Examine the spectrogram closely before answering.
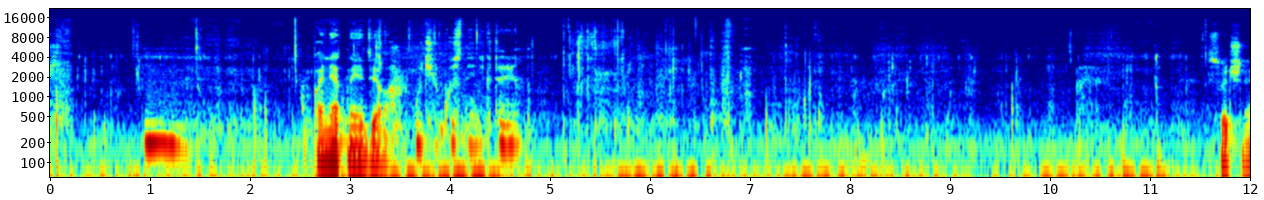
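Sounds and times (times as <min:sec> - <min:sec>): chewing and biting juicy fruit: 0:00.0 - 0:11.7.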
